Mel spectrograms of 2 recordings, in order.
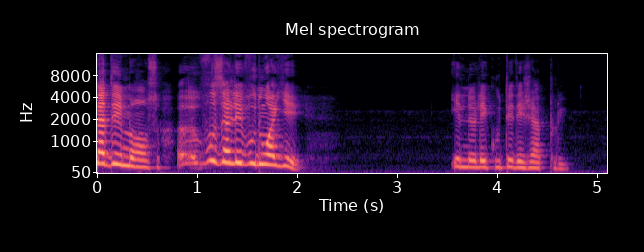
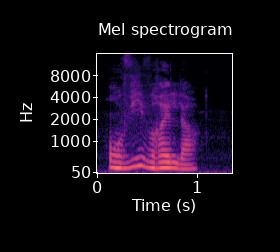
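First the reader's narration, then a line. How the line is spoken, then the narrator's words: Murmured. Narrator (French): murmura-t-elle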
